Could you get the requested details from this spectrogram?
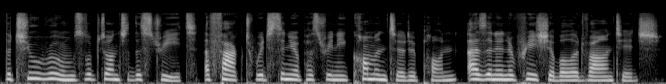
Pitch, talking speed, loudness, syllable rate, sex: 210 Hz, 155 wpm, -18 LUFS, 5.2 syllables/s, female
